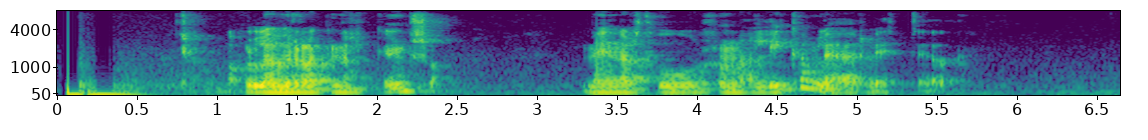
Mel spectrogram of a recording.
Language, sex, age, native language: Icelandic, male, 20-29, Icelandic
